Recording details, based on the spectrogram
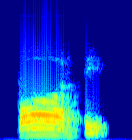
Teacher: A gente percebe que a pronúncia do for, ela é mais marcada do que a do T. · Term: sílaba tônica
